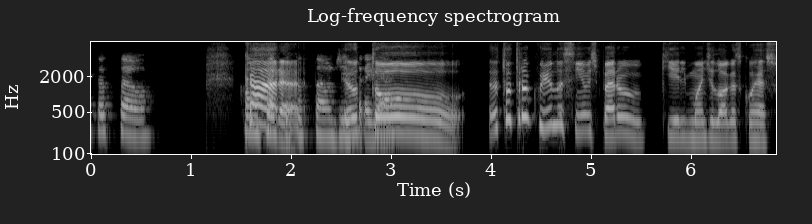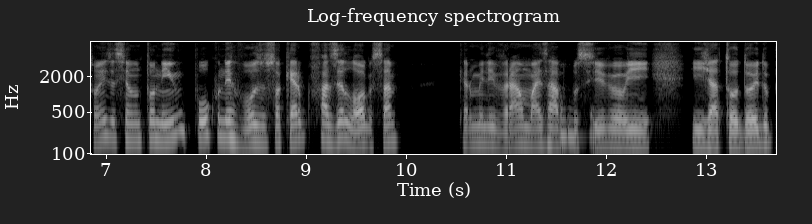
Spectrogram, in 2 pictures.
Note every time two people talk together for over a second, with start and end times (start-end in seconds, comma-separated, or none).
1.5-3.1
